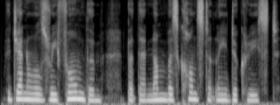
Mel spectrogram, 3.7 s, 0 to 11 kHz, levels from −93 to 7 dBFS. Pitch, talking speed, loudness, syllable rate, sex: 180 Hz, 145 wpm, -18 LUFS, 5.5 syllables/s, female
